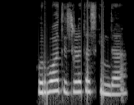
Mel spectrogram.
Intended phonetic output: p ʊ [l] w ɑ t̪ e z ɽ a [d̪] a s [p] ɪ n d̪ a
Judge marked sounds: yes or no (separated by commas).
no, no, no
